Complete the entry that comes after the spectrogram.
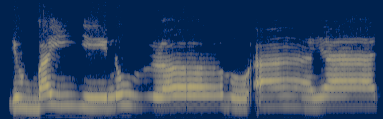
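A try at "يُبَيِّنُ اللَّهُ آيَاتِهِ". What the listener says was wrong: Yubayyinullahu ayatihi. Hinya panjang betul. Tapi coba dihentikan. Karena Iqra 5 udah baca Quran. Kalau baca Quran, kalau ujung-ujung itu jadi dihentikan, jadi sukun. Kecuali dua patah. Jadi panjangnya hilang ya kalau dihentikan.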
